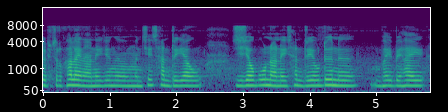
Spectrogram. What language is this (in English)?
Bodo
